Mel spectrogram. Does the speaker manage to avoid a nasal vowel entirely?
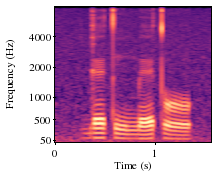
no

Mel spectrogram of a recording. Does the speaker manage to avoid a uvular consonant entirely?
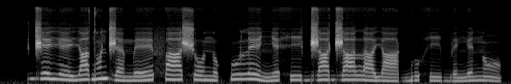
yes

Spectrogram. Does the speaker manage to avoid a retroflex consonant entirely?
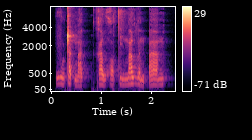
no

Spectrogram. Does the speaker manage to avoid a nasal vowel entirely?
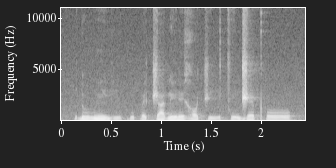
no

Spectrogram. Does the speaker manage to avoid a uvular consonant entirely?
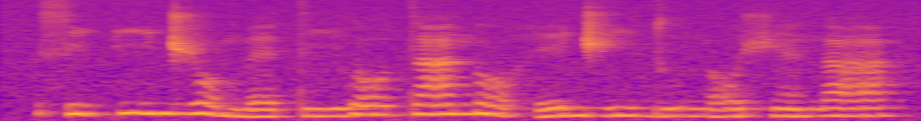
yes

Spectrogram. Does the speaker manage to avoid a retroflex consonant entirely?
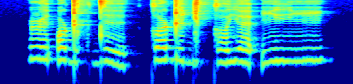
no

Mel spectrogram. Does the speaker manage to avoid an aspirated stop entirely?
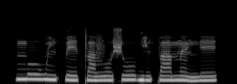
yes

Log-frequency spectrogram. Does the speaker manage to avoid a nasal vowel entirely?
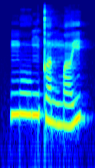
yes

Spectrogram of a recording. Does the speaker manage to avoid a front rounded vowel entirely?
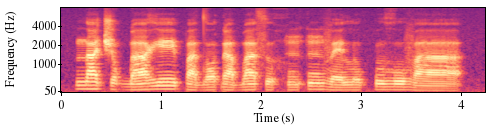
yes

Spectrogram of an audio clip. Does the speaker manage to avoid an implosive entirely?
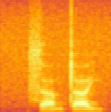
yes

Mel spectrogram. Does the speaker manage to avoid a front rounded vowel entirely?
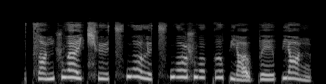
no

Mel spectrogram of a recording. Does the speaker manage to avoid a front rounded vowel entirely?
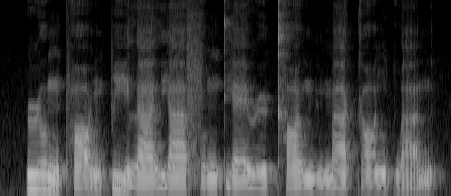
no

